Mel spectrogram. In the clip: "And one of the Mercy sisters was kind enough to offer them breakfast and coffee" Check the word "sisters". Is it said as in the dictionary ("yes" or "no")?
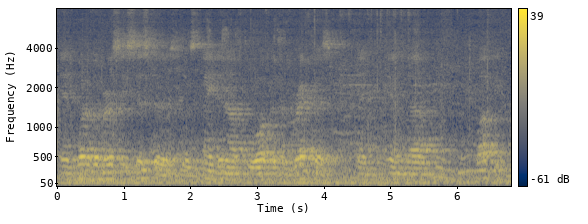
yes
